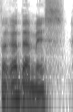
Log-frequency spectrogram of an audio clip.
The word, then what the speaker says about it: Ghadames: So it's Ghadames. This is how it probably should be pronounced, Ghadames.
